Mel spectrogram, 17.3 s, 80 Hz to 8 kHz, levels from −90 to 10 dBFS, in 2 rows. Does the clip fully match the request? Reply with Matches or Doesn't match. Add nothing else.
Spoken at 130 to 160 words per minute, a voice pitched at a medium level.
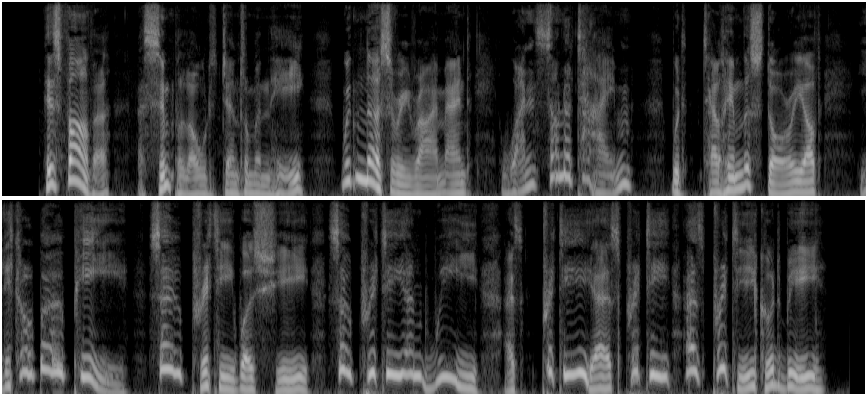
Matches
